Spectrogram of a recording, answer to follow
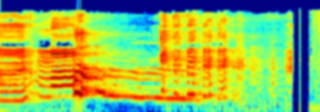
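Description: Husky howling in long, drawn-out notes that step up and down in pitch, then about a second in a loud howl that slides slowly downward.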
